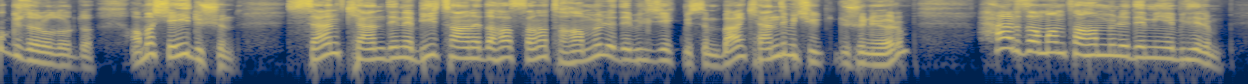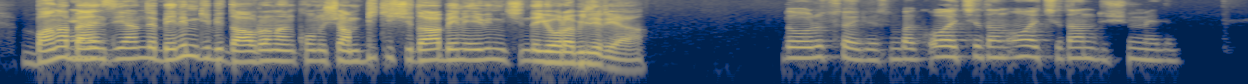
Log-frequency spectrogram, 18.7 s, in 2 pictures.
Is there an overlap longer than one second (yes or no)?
no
